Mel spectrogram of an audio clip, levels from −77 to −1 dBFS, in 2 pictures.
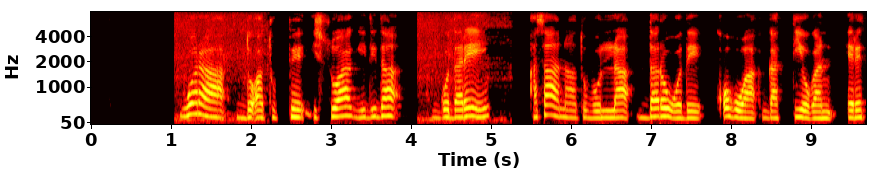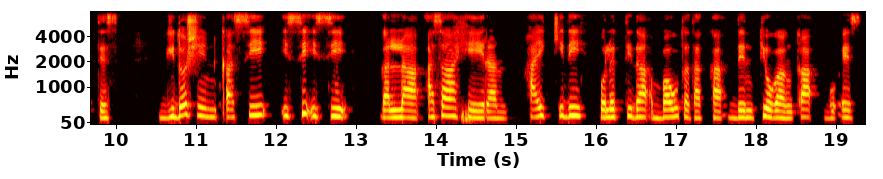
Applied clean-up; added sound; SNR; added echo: classical method spectral subtraction.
